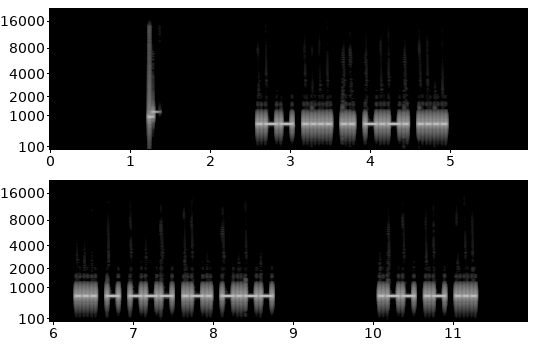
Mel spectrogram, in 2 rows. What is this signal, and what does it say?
Morse code, heard as a keyed tone, about 25 wpm, 700 Hz. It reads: WHICH STORY WAS
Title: 4x Word-Spacing - Sentences from Top 300 Words - 25wpm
